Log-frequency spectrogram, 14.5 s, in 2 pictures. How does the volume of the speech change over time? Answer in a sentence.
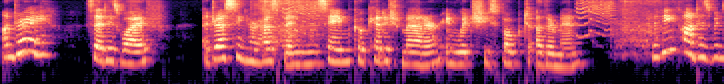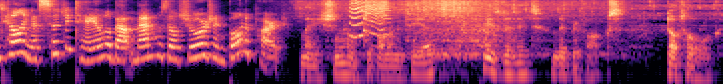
The volume of the speech goes down.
